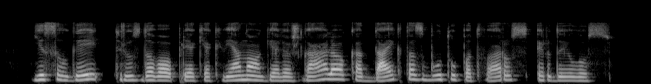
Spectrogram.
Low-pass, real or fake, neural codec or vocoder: 7.2 kHz; real; none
